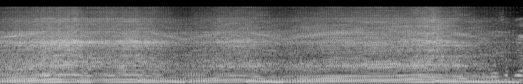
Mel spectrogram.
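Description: A motorcycle engine on an overhauled bike, fitted with an open, loud exhaust, revs hard and close, with repeated rising and falling throttle blips over a steady raspy drone.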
